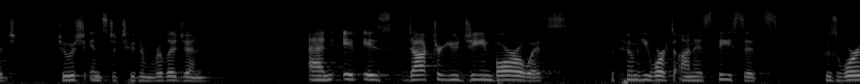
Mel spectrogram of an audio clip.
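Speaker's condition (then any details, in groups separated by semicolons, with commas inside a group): No condition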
